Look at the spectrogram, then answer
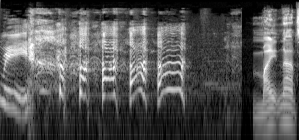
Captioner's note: laughs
